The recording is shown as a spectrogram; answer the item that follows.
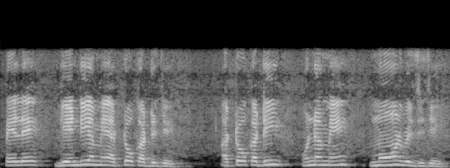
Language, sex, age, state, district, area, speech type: Sindhi, female, 60+, Maharashtra, Thane, urban, spontaneous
